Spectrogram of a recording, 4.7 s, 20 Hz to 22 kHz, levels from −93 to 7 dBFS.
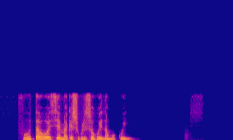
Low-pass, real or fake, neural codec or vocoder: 7.2 kHz; fake; codec, 16 kHz, 0.4 kbps, LongCat-Audio-Codec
